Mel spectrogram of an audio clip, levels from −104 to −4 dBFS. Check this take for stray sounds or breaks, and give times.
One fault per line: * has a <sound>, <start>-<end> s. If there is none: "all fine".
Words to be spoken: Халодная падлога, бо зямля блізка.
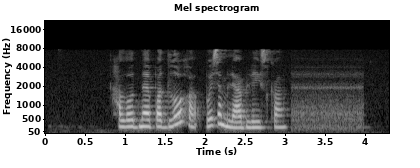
all fine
